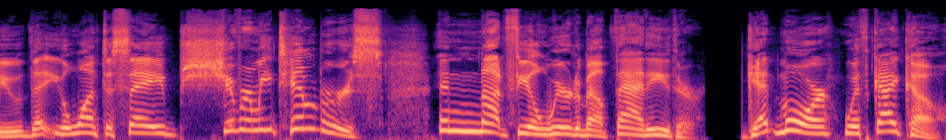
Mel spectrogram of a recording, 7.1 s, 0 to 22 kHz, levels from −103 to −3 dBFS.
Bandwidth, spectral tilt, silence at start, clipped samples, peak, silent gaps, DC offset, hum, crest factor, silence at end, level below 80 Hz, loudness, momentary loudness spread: 17 kHz; -3.5 dB/octave; 0 s; under 0.1%; -2 dBFS; 5.34-5.53 s; under 0.1%; none; 16 dB; 0 s; -50 dBFS; -19 LUFS; 5 LU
